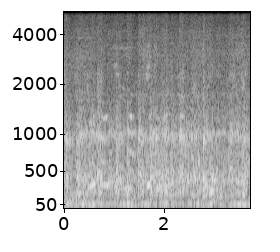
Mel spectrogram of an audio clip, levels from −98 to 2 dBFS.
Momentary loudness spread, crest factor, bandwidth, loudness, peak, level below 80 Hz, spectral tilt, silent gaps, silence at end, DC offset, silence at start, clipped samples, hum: 2 LU; 14 dB; 5.4 kHz; -14 LUFS; 0 dBFS; -22 dBFS; -8.5 dB/octave; none; 0 s; under 0.1%; 0 s; under 0.1%; none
